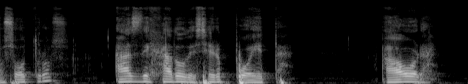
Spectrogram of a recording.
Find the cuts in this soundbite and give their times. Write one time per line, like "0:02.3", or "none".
0:01.0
